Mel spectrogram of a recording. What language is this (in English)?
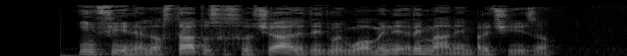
Italian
